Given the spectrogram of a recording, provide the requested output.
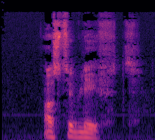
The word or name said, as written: alstublieft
